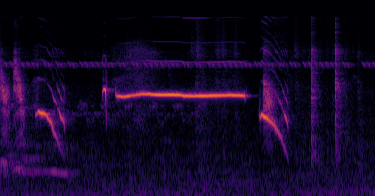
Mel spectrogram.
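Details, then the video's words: Singing male common iora, used to provoke rivals: a falling whistled slur, then one long level whistle held over a second, followed by another sharp downslurred note and a couple of clicks, with a thin high background tone. "pancingan burung sirtu/cipoh gacor jantan bikin lawan ikutan gacor"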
